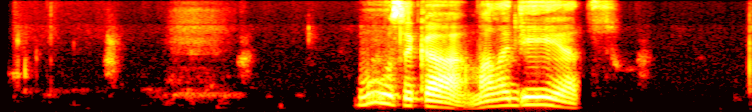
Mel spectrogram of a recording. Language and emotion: Russian, positive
